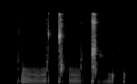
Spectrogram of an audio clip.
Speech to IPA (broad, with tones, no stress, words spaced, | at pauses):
ɾoː˧˩˧ǀʰo˨˩ ɡ͡ǁø˨˩ʔ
